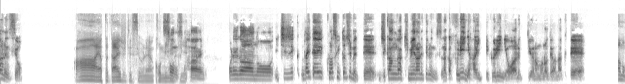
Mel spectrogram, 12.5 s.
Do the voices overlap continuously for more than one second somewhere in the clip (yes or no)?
no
